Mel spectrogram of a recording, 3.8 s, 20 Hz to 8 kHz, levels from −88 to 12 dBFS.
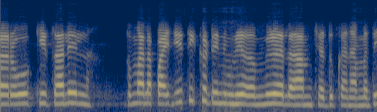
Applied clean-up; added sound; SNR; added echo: neural separator model SepFormer DNS4.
